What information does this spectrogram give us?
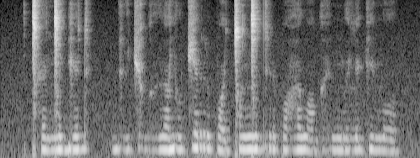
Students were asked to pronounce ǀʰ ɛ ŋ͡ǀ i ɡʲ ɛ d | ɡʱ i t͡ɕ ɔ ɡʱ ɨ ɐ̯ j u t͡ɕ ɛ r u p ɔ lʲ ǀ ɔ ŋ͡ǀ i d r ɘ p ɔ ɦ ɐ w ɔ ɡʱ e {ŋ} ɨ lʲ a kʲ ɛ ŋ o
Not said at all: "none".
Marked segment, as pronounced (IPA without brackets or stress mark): ŋ͡m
